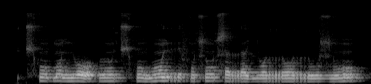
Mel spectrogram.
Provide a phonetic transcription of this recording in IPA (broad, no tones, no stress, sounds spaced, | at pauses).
t͡ʃʰ ũ ɓ õ ɲ o | l ũ t͡ʃʰ ũ ɡ õ rʲ ə f ũ ɬ ũ ɬ ə r ɜ ʎ o r o r u ɮ ũ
